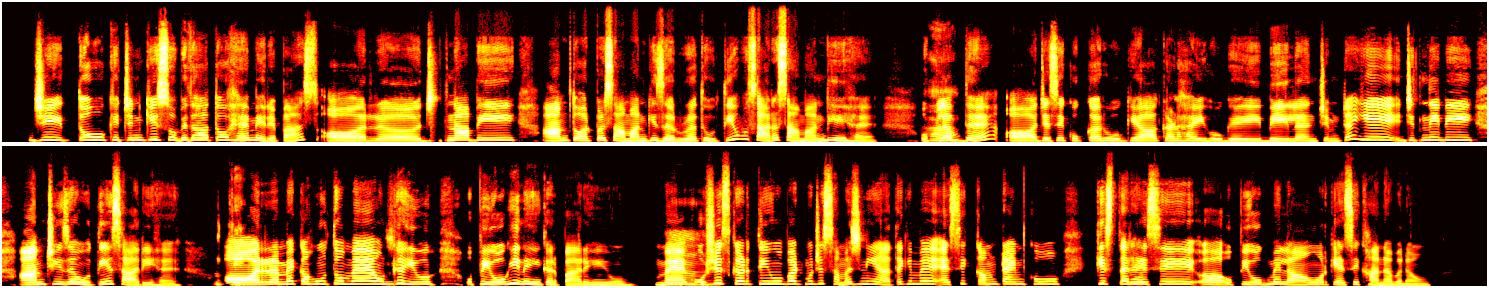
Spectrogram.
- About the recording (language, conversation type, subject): Hindi, advice, कम समय में स्वस्थ भोजन कैसे तैयार करें?
- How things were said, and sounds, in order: in English: "किचन"; other background noise; laughing while speaking: "उनका उपयोग"; in English: "बट"; in English: "टाइम"; tapping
